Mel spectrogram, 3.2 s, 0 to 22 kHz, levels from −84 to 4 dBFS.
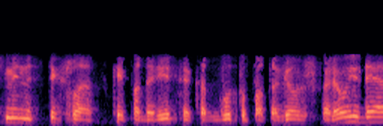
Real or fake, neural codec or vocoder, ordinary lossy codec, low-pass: real; none; AAC, 16 kbps; 7.2 kHz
